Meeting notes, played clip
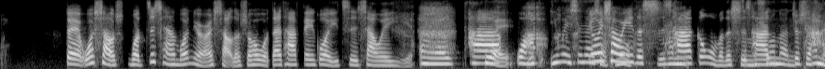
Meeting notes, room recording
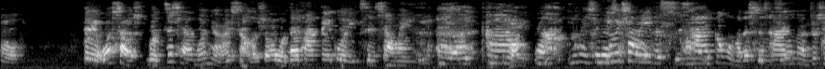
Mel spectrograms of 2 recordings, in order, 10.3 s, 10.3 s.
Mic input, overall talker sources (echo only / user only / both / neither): echo only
